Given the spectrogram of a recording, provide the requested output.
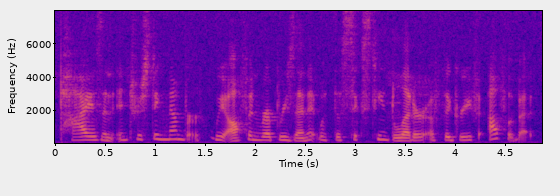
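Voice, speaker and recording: A woman's voice: medium pitch, fast talker, a little mellow, lo-fi sound. A woman storyteller reading expressively to children. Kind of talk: expressive storybook read-aloud.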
